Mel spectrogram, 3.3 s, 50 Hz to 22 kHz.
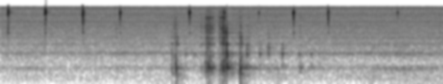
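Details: Panasonic KX-FM131 fax machine switch-mode power supply after a power spike: MOSFET ticks about three or four times a second, supply cycling without starting, camera mic held near the transistor; owner suspects a bad driver IC, unconfirmed.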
